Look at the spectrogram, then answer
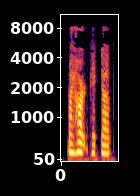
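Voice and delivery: usual speaking voice

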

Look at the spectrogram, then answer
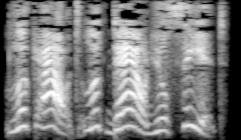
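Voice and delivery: high, loud bursts of shouting; urgent yelling. A narrator's reading. Frank pleading with the guard to look, urgent yell. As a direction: shout each command to make him look.

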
